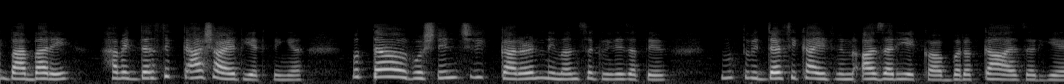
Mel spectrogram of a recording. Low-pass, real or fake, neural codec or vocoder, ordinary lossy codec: 7.2 kHz; fake; codec, 16 kHz, 0.2 kbps, FocalCodec; MP3, 32 kbps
